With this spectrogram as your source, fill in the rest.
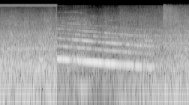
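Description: A fire engine siren wails loudly as it passes close by, its pitch falling.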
